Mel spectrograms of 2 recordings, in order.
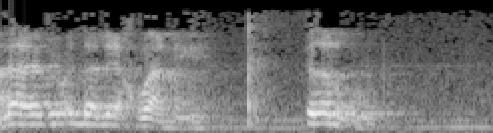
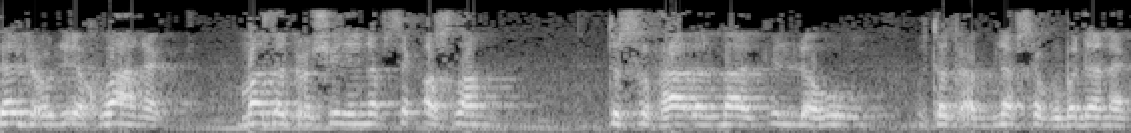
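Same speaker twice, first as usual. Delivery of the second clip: usual speaking voice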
